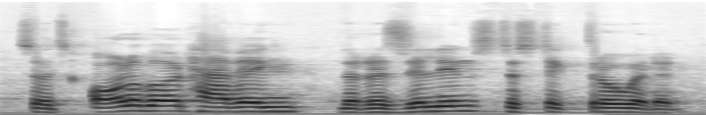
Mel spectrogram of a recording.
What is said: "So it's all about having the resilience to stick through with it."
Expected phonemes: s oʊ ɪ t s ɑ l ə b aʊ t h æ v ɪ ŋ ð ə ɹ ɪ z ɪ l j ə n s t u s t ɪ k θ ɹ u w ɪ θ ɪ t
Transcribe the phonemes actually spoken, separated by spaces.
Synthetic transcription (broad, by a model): s oʊ ɪ t s ɑ l ə b aʊ t h æ v ɪ ŋ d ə ɹ ɪ z ɪ l j ə n s t u s t ɪ k t ɹ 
